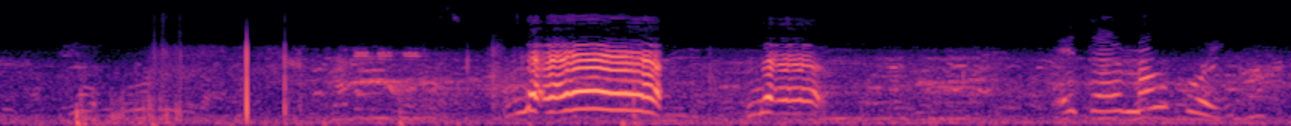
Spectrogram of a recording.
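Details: Goat bleating near a child as an adult asks where its mother is; one loud, wavering, nasal bleat lasting nearly a second, then two shorter quavering bleats, with adult speech between.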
